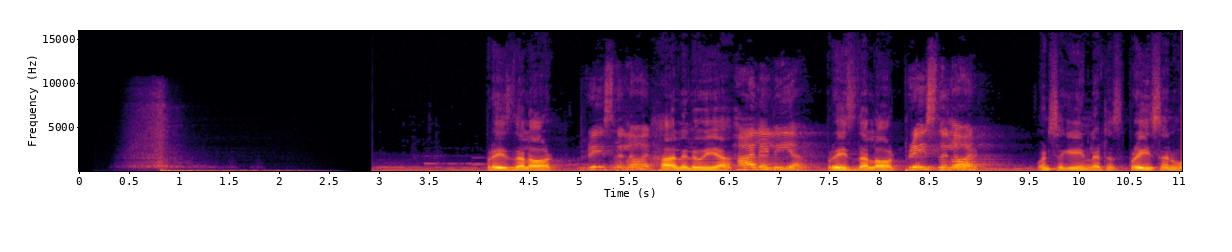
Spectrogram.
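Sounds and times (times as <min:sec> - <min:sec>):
whoosh sound effect: 0:00.4 - 0:02.6
low boom: 0:00.5 - 0:02.7.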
